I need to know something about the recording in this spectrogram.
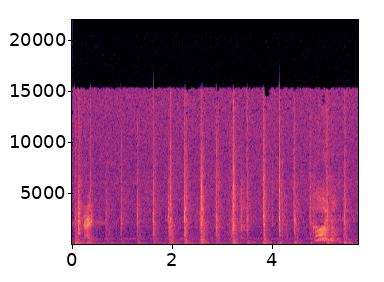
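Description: Bare feet thump rhythmically on a running treadmill belt.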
